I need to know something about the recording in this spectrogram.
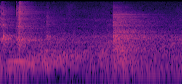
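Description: Sharp mechanical clicks as the landing call button of an old Flohrs traction lift is pressed. About a second and a half later a single louder clack comes from the lift's works.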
